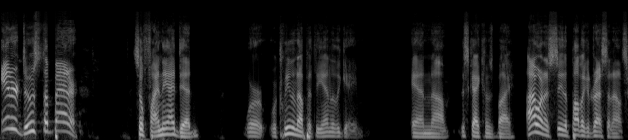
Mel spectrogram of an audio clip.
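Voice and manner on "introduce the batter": put-on shrill, very high-pitched screaming. Retelling a man in the announcer's earpiece during a game, imitating someone screaming. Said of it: "This guy is screaming at me in my earpiece".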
